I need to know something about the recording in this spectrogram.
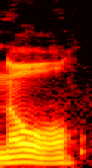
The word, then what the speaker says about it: Noel: town we live in Knoll is what everybody calls it but it's spelled Noel so there'll be people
